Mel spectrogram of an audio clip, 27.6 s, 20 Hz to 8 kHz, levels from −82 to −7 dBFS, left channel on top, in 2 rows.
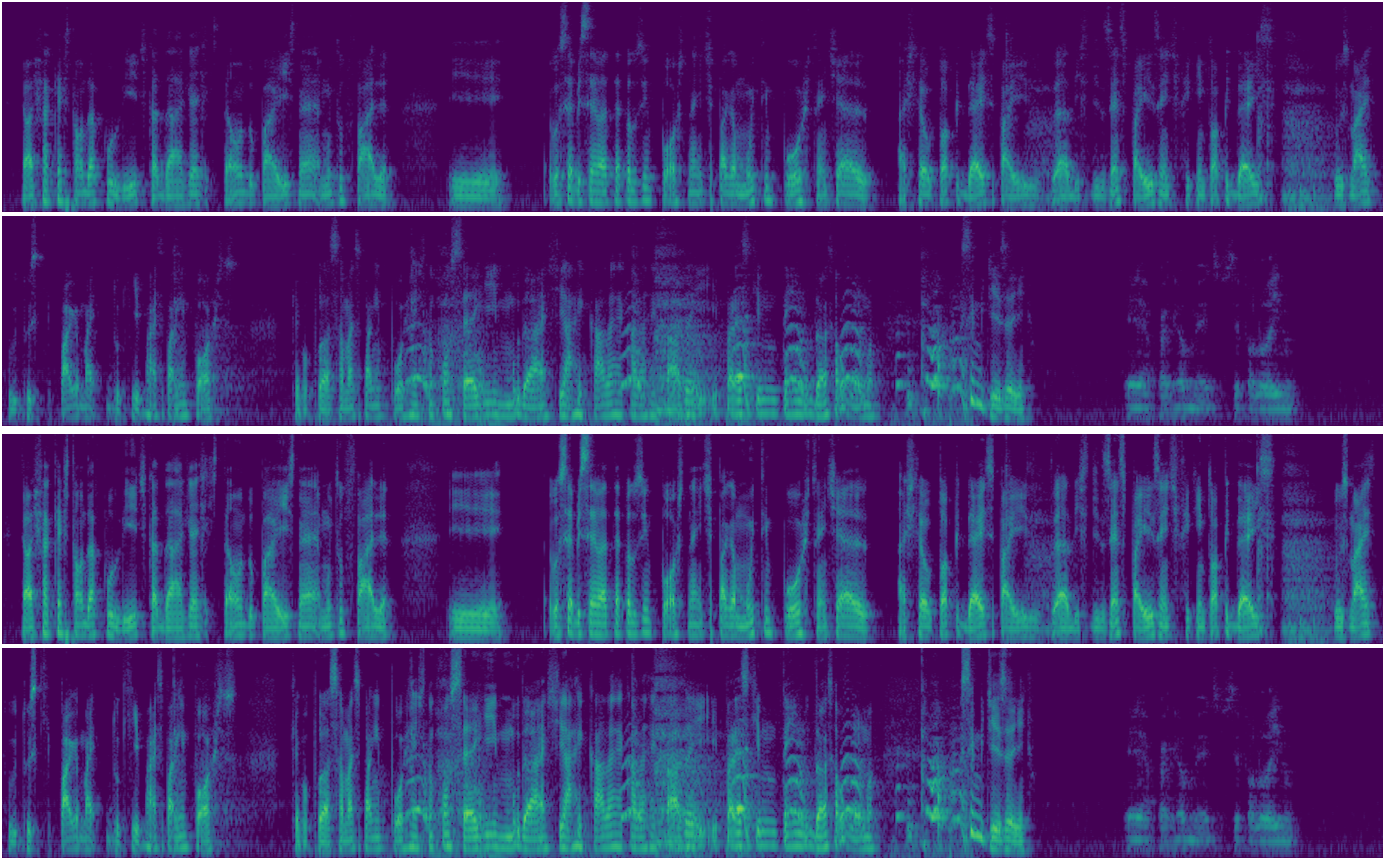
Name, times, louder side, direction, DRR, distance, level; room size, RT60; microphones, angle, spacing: voice 1, 0.2-5.0 5.5-8.7 9.0-12.7 13.3-16.1 16.7-22.5 23.4-24.0, right 4 dB, 85° right, 0.7 m, -35 dB
sound 1, 10.0-10.8 12.5-13.9 14.2-14.3 14.9-15.0 15.5-16.4 17.9-23.8, right 2 dB, 45° right, 1.3 m, -49 dB
sound 2, 17.5-23.5, right 3 dB, 30° right, 0.7 m, -38 dB
voice 2, 25.0-26.8, equal, ahead, 1.4 m, -48 dB
8.8 x 7.4 x 3.0 m
head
